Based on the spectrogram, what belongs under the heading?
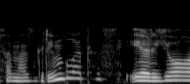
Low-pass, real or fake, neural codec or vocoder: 5.4 kHz; fake; codec, 16 kHz, 16 kbps, FunCodec, trained on Chinese and English, 50 frames a second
